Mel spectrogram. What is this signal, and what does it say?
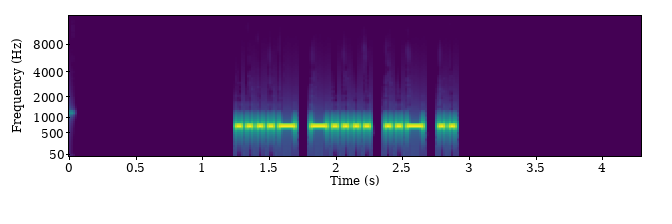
Morse code, heard as a keyed tone, about 32 wpm, 700 Hz. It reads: 46UI
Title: Four Challenging Letter-Number Combinations 30wpm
